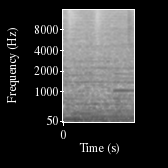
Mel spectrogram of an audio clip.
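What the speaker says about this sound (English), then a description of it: "So all you're going to do is basically run the wet and dry" Wet and dry paper of 500 grit rubbed across the rim of a matt bath, a short, steady, gritty scrubbing hiss, close and continuous with no talk.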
